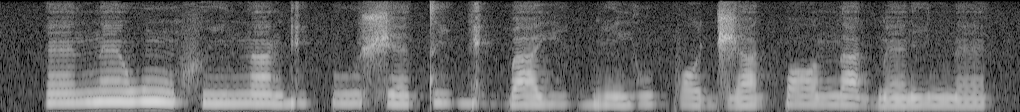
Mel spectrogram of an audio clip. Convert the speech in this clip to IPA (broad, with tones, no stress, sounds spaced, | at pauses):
ɛ̃˧ n ɛ̃˦ w ũ˦˨ f ĩ˧ n ã˦ ɡ i˧ k͡p u˧ ʃ ɛ˧ t i˦ ɡ i˧ ɡ͡b a˧ j i˨ ɡ͡b ĩ˨ j u˧ b ɔ˨ d͡ʒ a˨˦ k͡p ɔ˦ n a˦˨ ɡ͡b ɛ̃˧ ɾ i˧ n ɛ̃˧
